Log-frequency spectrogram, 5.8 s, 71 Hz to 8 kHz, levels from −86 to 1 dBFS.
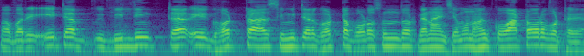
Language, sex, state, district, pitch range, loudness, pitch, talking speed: Bengali, male, West Bengal, Purulia, 140-165 Hz, -20 LUFS, 155 Hz, 165 wpm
